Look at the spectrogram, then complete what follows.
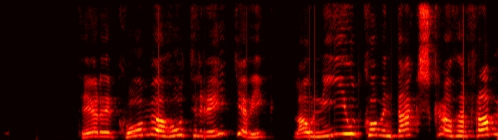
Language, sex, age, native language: Icelandic, male, 40-49, Icelandic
